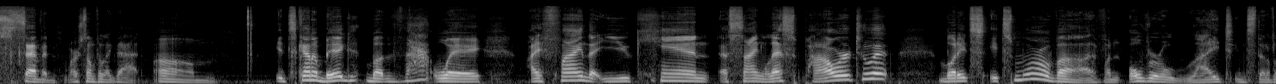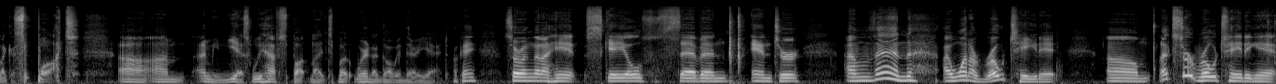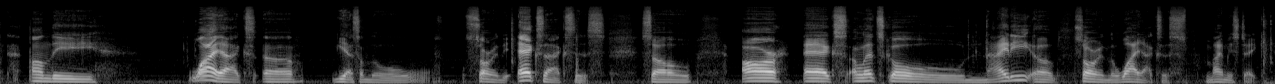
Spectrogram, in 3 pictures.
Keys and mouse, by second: 25.4 r.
